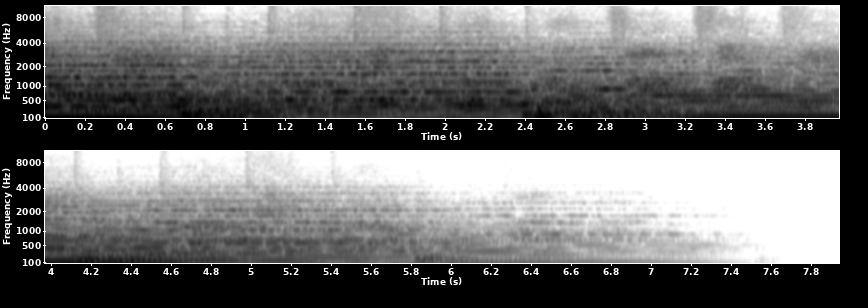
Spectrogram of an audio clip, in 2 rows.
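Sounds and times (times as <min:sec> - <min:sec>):
victory jingle: 0:00.0 - 0:06.3.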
